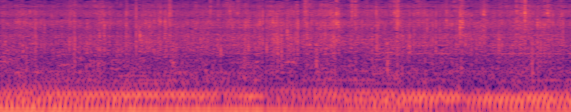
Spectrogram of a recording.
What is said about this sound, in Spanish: Estamos en Glasgow, la tercera ciudad más grande del Reino Unido. Hoy chispea un poco, algo que tampoco sería noticia en este lugar en el que estamos callejeando, pero la ciudad, pese a la lluvia, está en plena transformación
